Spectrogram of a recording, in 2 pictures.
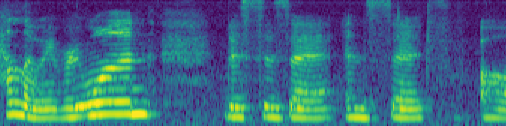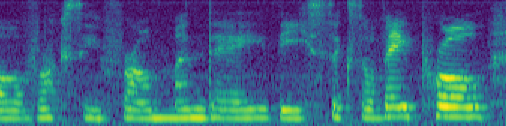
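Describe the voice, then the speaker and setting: With audible room echo and noticeable background noise, a woman speaks very slowly at a medium pitch with fairly even intonation. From New Zealand. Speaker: crochet crafter and vlogger. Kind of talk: casual craft vlog. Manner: casual, hesitant with fillers and repeats.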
